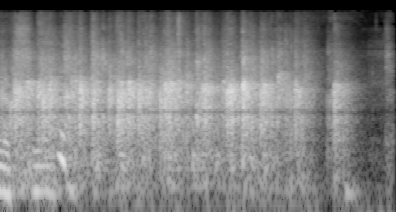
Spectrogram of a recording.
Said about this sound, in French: Bravo, on applaudit ça aussi, s'il vous plaît.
